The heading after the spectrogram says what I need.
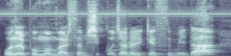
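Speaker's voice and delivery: ordinary talk, nothing marked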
